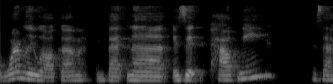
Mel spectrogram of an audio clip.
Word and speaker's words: Pountney: you to all warmly welcome betna is it pout me is that how I say your last name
